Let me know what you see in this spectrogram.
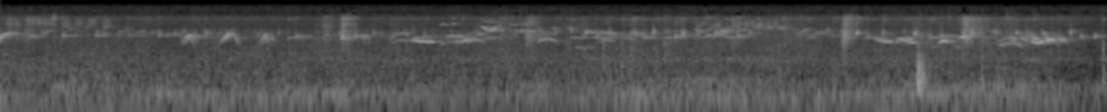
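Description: Small birds chirping: a busy run of short, high calls that overlap and keep coming.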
